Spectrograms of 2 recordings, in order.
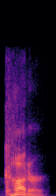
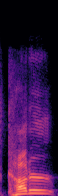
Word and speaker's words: Qatar: years ago i was told it's cutter but i feel like on espn they keep saying qatar so i i don't know what to do i'm gonna go with qatar just because i mean it's spelled with a q in an a so what what are we calling it what's the kind i call it qatar okay let's go with that i think maybe it's supposed to be cut but i sound like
